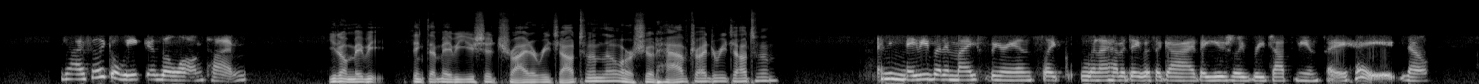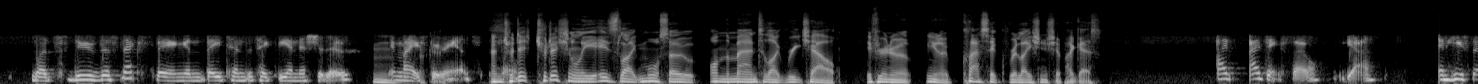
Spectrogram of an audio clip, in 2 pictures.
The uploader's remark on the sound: A Pass The Phone Prank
